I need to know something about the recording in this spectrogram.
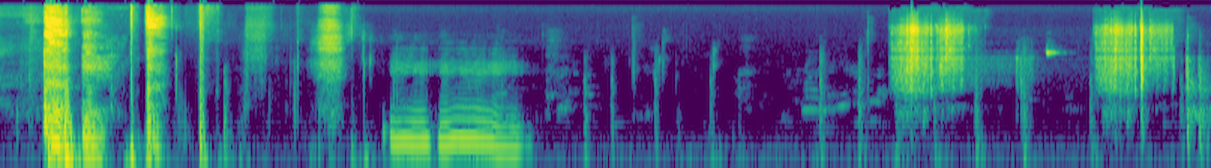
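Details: Several sharp coughs close together at the start, then a brief voice and bursts of video-game gunfire; a plain cough during gaming.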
